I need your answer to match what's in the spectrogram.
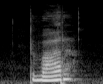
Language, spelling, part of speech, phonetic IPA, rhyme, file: Czech, tvar, noun, [ˈtvar], -ar, Cs-tvar.ogg
- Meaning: 1. shape (appearance or outline) 2. shape (figure)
